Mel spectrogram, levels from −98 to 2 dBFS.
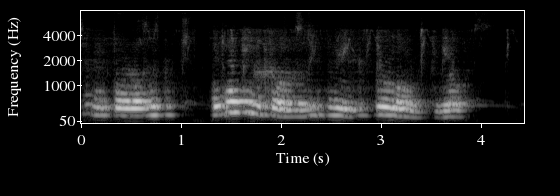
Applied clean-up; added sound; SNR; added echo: neural mask model DeepFilterNet 3.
